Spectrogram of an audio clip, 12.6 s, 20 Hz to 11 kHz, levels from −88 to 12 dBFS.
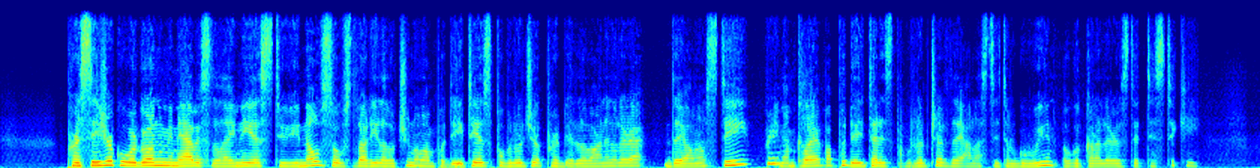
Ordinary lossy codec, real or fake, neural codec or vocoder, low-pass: none; fake; codec, 16 kHz in and 24 kHz out, 0.4 kbps, LongCat-Audio-Codec, fine tuned four codebook decoder; 9.9 kHz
